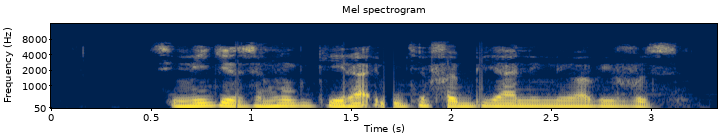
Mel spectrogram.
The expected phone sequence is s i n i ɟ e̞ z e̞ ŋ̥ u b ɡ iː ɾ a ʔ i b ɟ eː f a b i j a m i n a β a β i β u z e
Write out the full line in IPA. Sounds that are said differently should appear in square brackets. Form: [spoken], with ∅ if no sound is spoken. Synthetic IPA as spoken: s i n i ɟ e̞ z e̞ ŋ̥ u b ɡ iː ɾ a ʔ i b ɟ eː f a b i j a [n] i n [i] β a β i [v] u z e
